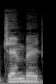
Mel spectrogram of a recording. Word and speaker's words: djembe: Well, the drums that we use at, at the drum circle um, are generally um, djembe drums. It's spelled D-J-E-M-B-E. E.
